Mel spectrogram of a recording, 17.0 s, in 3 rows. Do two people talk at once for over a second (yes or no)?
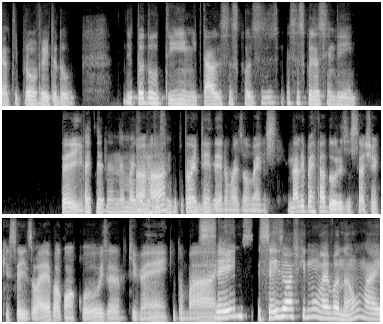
yes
